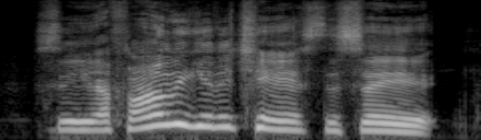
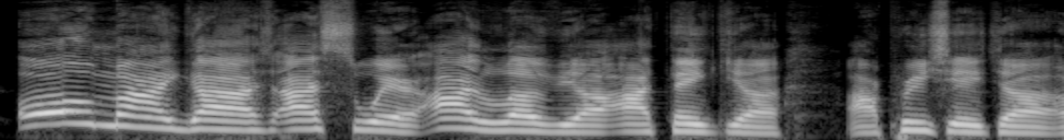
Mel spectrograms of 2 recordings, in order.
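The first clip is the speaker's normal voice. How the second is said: loud, drawn-out, heartfelt outburst; overwhelmed gratitude; 5 dB louder than usual. Real, not acted. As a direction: gush thanks after laughing till you cry. Overcome with laughter, thanking listeners.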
